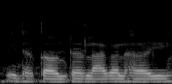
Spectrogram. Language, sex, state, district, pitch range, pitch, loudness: Bajjika, male, Bihar, Vaishali, 130-135 Hz, 130 Hz, -31 LUFS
